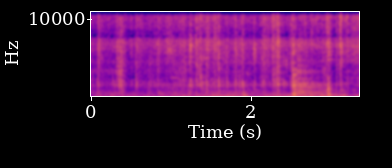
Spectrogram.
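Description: Fish fries in a pan in a home kitchen, a steady low sizzle with occasional scraping and stirring clatter of a utensil close by.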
